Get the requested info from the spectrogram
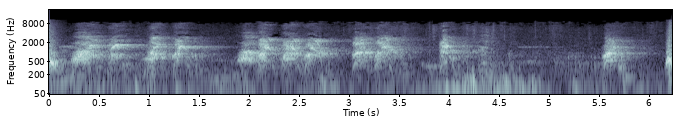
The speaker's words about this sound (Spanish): ¿Vieron, un video de un chihuahua que asusta un oso, güey?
